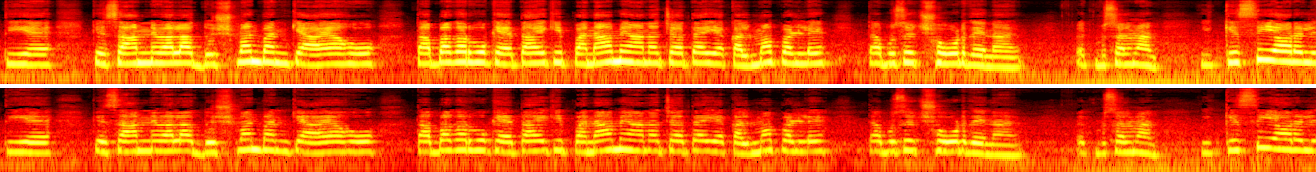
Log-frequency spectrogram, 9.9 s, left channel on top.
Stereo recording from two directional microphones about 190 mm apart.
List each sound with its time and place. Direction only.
0.0 s a woman's voice: 30° left (ahead or behind)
